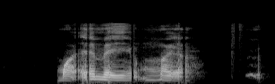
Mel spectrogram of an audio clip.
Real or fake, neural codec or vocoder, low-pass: fake; vocoder, 44.1 kHz, 128 mel bands, Pupu-Vocoder; 7.2 kHz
